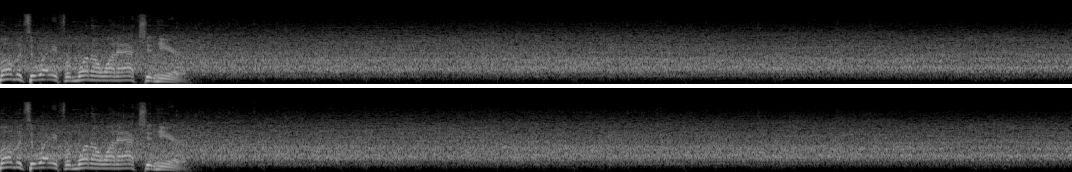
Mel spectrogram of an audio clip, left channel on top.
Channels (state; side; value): normal; both; correlation 0.90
